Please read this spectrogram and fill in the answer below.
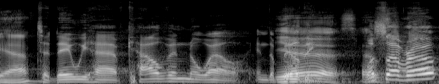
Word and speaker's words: Nowell: That's Yeah, it's Calvin Noel, like the first Noel.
